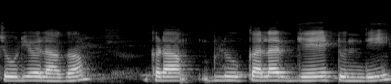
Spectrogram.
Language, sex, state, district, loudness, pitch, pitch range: Telugu, female, Andhra Pradesh, Sri Satya Sai, -16 LUFS, 185 Hz, 180-185 Hz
